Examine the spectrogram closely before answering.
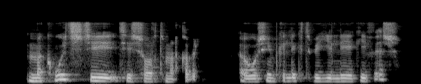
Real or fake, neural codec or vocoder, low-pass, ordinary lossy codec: real; none; 7.2 kHz; none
